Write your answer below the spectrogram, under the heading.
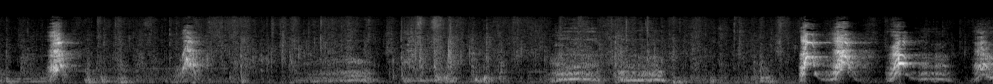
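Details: Golden Retriever puppies bark sporadically, two lone yaps early, then softer low sounds, ending in a quick cluster of four high barks.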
